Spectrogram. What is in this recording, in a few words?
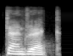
"tanrec", Indian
